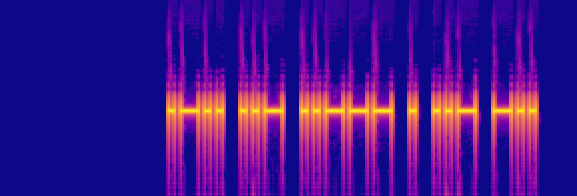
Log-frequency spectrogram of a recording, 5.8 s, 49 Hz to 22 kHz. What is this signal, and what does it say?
Morse code, heard as a keyed tone, about 20 wpm, 700 Hz. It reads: LU2EUD
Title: DXCC-100 Call Signs - 6 Characters - 20wpm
